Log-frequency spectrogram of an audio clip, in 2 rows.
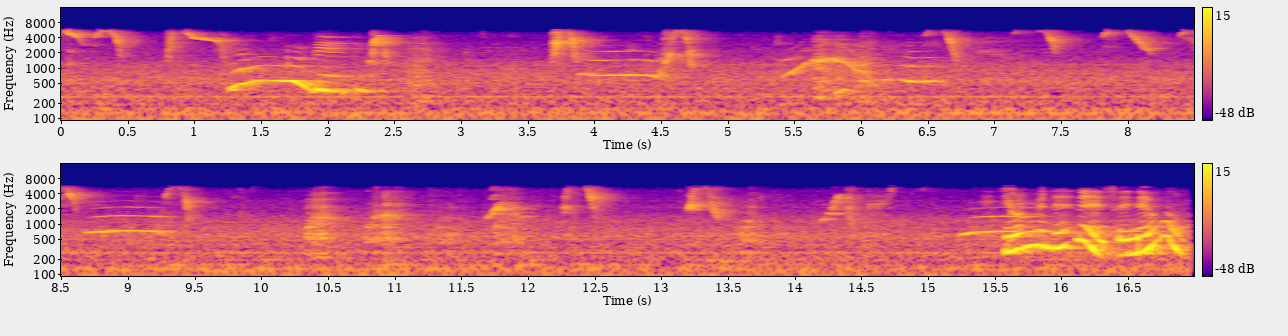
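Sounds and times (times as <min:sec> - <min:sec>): high chirping calls: 0:00.0 - 0:01.5, 0:02.3 - 0:02.7, 0:03.7 - 0:09.8, 0:11.7 - 0:15.9.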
